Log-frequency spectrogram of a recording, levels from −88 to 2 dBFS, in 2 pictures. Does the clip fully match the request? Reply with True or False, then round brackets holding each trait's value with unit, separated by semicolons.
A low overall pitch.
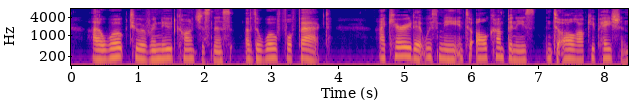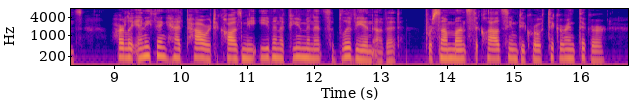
False (170 Hz)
